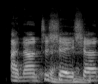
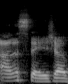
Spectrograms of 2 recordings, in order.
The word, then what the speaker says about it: Ananta Shesha: Ananta Shesha, not Anastasia, but yes. I always can spell it right. I can never say it right. I gave up on that a while ago.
